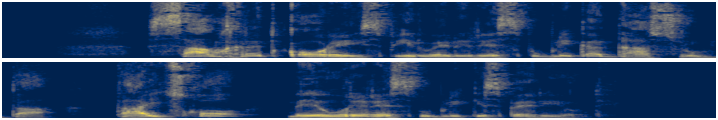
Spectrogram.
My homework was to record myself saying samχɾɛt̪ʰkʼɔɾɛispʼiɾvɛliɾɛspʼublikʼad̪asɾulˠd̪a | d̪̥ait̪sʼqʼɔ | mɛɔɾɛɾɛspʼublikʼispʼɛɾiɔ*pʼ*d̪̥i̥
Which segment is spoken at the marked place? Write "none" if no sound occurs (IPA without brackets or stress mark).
none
